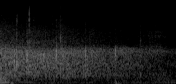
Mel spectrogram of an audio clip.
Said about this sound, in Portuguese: Vamos uma grande salva de palmas saudar Nossa Senhora e também a todos aqueles que se unem conosco neste momento para rezar.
